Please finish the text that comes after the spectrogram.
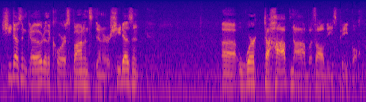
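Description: Very bright-voiced male co-host. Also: mid-range voice, measured pace, slight background noise, low-quality recording. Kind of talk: casual political chat.

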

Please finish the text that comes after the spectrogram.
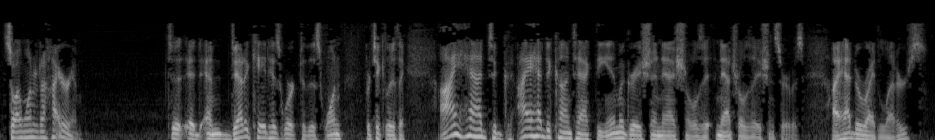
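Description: Brief: middle-aged man hosting talk radio, lively pitch, conversational with restarts, dull dry sound. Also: a little fast, breathy edge, no echo. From United States. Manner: conversational, with restarts and quoted readings. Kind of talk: political commentary monologue.

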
